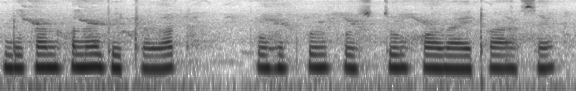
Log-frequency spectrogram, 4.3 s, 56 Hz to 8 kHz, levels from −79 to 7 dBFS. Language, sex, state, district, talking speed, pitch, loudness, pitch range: Assamese, female, Assam, Sonitpur, 95 wpm, 200 Hz, -14 LUFS, 195-205 Hz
